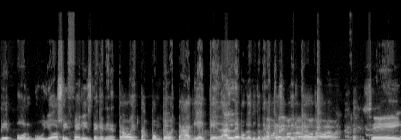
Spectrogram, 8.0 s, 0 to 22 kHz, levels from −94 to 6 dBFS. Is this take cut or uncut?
uncut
